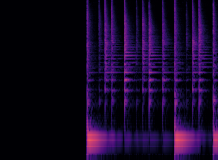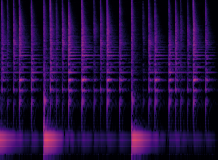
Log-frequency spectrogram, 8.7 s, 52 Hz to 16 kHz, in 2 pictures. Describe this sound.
03.Kalamatianos variations
This is a widely spread Greek rhythm and dance. Most commonly notated as a 7/8 rhythm. The name originates from an area in Peloponisos. This recording contains some variations.
Musician: Kostas Kalantzis.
